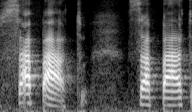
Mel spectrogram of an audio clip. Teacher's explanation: mais forte é o p o to é a última sílaba só que na palavra sapato o Tu quase nem sai sai todo fraquinho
